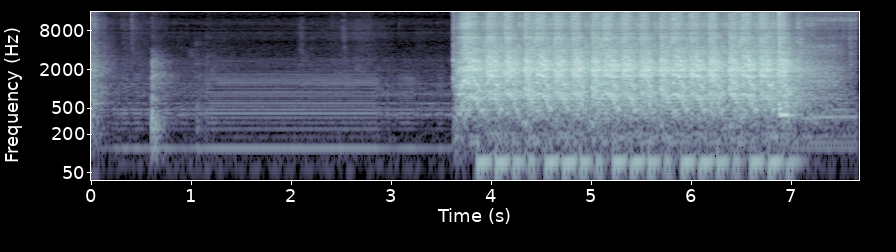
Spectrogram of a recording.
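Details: 1985 BMW K100, fire-damaged and sat six years: starter cranks steadily at about three pulses a second for three seconds without catching, with the choke cable not hooked up. Crank, no start; a relay found with something loose inside is blamed.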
